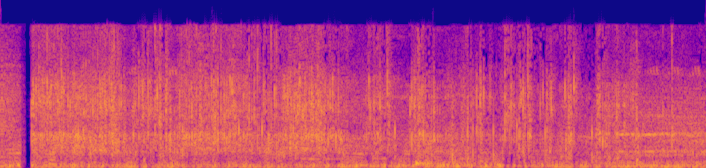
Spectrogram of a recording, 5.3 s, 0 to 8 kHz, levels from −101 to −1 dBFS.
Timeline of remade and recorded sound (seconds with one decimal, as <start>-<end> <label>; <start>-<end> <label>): 0.0-1.2 remade; 1.2-5.3 recorded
